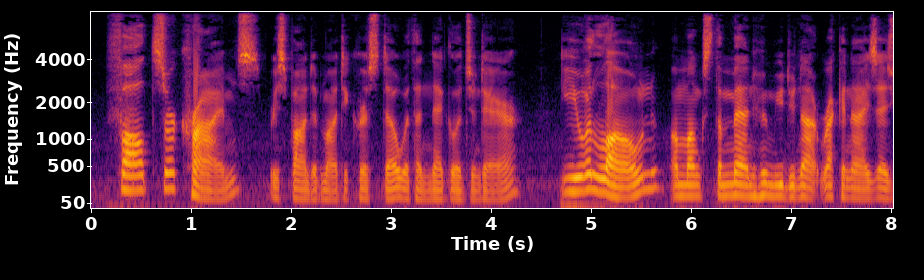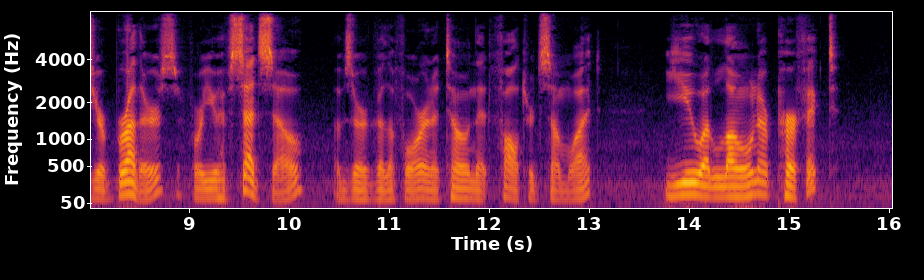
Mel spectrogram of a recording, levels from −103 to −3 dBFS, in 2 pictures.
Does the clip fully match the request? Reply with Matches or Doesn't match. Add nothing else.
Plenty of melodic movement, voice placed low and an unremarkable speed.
Matches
